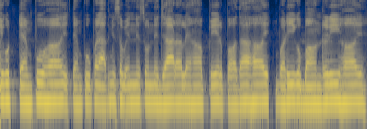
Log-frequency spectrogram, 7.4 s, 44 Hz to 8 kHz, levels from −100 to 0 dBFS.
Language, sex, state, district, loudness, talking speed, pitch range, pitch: Magahi, male, Bihar, Samastipur, -21 LUFS, 145 wpm, 130-135 Hz, 130 Hz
